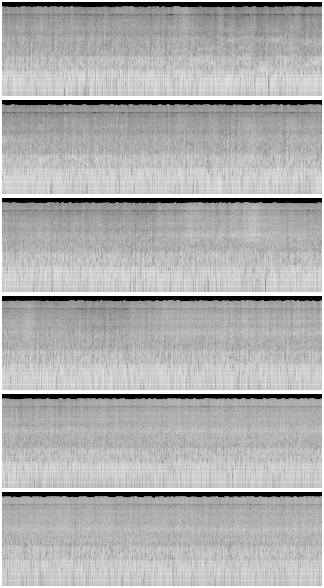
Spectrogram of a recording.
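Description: Drag-race motorcycle engines running loudly and steadily at the start line, held at steady revs without launching.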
